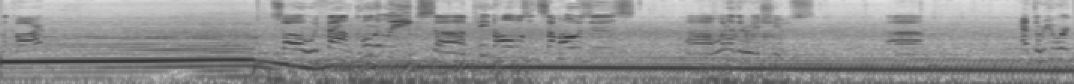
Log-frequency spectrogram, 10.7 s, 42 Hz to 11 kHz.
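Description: Turbocharged 24-valve VR6 engine heard from inside the car's cabin, droning steadily under way; about two and a half seconds in the revs drop and the drone settles at a lower, steady pitch.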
